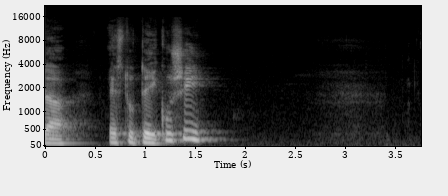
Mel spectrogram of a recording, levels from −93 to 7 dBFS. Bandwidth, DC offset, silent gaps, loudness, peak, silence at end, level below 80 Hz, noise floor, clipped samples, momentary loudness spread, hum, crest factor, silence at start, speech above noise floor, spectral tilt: 12.5 kHz; under 0.1%; none; -26 LUFS; -10 dBFS; 2.1 s; -70 dBFS; -71 dBFS; under 0.1%; 10 LU; none; 20 dB; 0 s; 47 dB; -6.5 dB/octave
